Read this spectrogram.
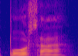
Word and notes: posa: apatani

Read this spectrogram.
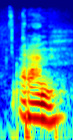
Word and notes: ran: Biak

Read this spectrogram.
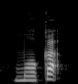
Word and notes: moka: Apatani

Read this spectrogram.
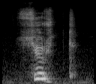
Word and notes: syrt: Xyzyl

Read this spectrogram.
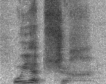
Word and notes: wɯjatʃɯx: Xyzyl

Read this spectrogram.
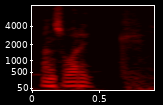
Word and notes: answarik: Biak

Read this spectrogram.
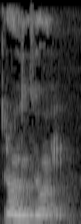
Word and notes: ruin zïin: TdVZ

